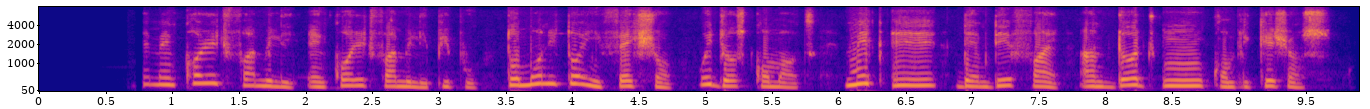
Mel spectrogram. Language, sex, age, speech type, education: Nigerian Pidgin, female, 15-29, spontaneous, tertiary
